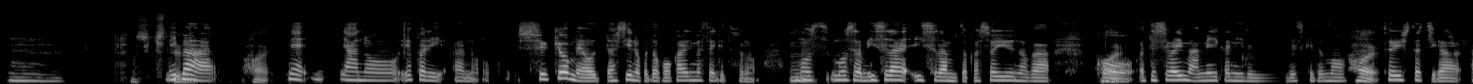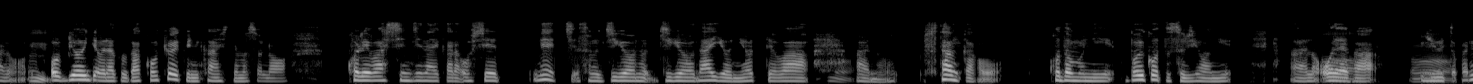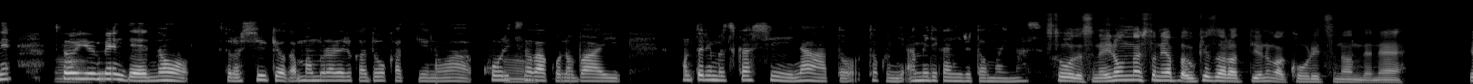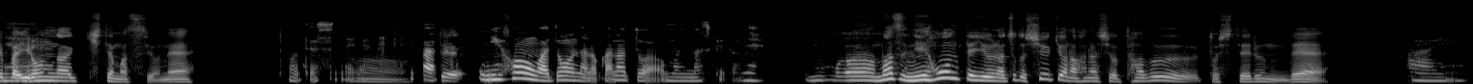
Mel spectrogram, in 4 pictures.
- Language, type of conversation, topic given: Japanese, unstructured, 宗教の自由はどこまで守られるべきだと思いますか？
- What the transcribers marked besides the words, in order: other background noise; distorted speech; tapping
